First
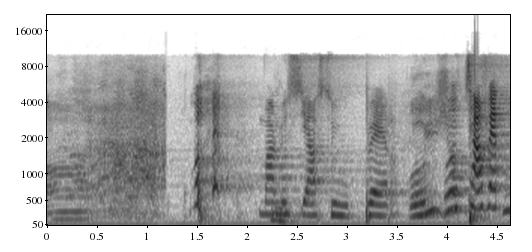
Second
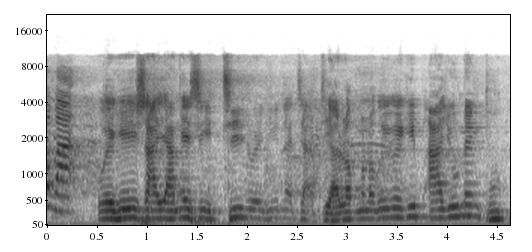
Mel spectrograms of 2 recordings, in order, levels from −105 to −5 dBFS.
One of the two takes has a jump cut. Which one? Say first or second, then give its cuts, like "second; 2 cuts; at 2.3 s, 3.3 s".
first; 1 cut; at 1.2 s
